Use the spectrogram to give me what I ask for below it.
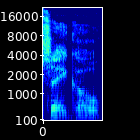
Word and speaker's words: Sego: Um, but then we formed a new company, Sego, which, by the way, was originally spelled Sago, but people kept saying Sago. It's pronounced Sego, Mm.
